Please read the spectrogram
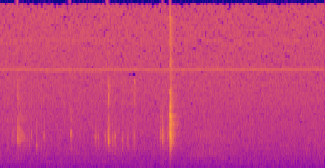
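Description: A few faint computer keyboard keystrokes, with one sharper key press about two seconds in.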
